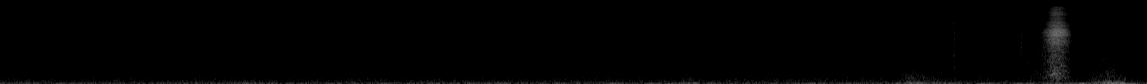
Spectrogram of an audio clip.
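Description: Faint, scattered keystrokes on a computer keyboard as code is typed, with a brief louder puff of noise near the end.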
